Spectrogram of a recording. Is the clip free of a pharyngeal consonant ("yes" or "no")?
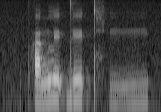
yes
